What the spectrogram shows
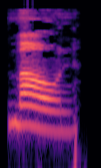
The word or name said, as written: mown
